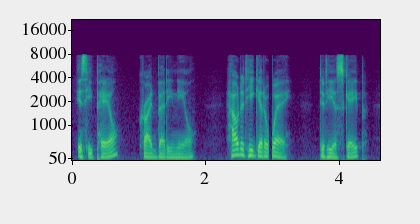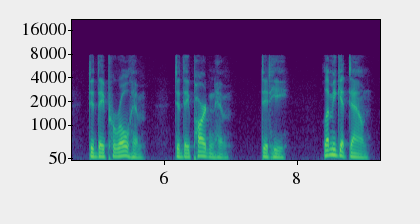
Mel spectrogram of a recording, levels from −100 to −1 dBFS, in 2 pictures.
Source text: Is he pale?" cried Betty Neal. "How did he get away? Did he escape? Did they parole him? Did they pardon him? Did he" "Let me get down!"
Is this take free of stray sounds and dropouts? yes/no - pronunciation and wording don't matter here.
no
